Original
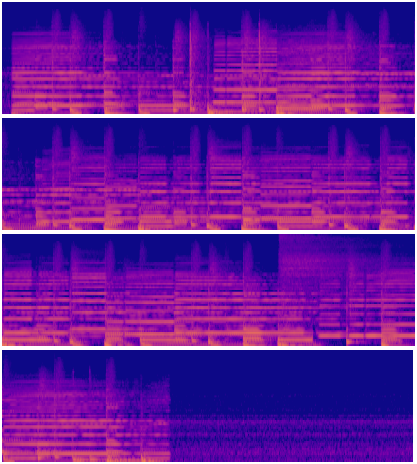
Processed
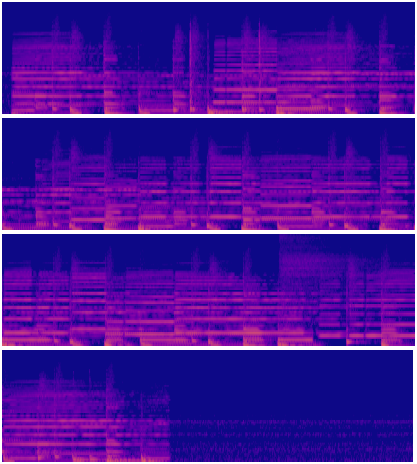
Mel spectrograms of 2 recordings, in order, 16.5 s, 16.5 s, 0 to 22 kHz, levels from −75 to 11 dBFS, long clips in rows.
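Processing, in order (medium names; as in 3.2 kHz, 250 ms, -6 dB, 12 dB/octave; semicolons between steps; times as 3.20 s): peaking EQ 330 Hz -13.5 dB 0.22 oct; trim -9 dB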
